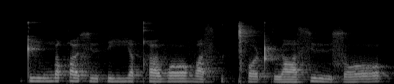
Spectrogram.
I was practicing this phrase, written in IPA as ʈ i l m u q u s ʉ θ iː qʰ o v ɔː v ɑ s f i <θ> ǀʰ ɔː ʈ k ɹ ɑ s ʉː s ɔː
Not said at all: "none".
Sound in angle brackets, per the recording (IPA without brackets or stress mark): ʈ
